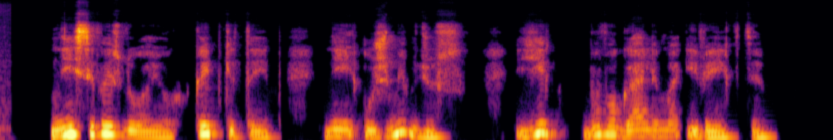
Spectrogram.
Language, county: Lithuanian, Vilnius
